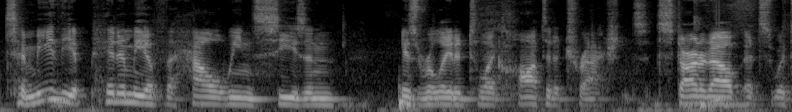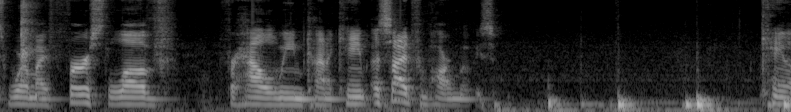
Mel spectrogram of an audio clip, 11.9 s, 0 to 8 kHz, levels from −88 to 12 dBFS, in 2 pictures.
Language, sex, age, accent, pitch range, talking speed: English, male, 30-49, American, 130-155 Hz, 165 wpm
